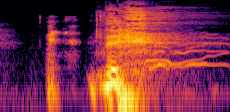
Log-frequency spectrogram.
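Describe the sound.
A woman yawns: a short breathy intake, then a long, voiced, moaning exhale that trails off softly.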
